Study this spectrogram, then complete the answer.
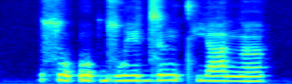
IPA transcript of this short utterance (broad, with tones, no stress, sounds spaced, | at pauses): s o˦ ʔ o˦ ʔ d͡z w e˦ d͡z ə˥˧ ŋ t̪ʰ j a˧ ŋ ã˨˦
